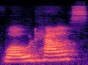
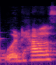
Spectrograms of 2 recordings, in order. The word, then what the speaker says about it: Wodehouse: say Wodehouse, but I've always said Woodhouse, and I just can't bring myself to say Wodehouse, even if it's right. So like, I think it's 1,000% Woodhouse.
